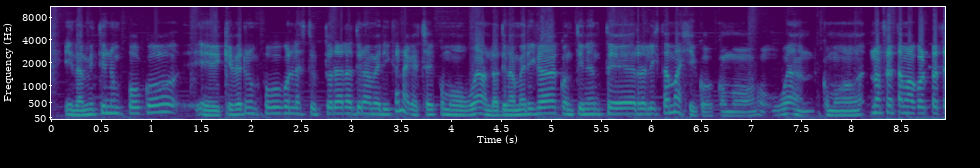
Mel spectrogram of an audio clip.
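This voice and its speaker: A man with a Chilean accent speaks at a fairly quick pace and a fairly high pitch. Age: 20s. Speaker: podcast co-host. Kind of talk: casual chat.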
